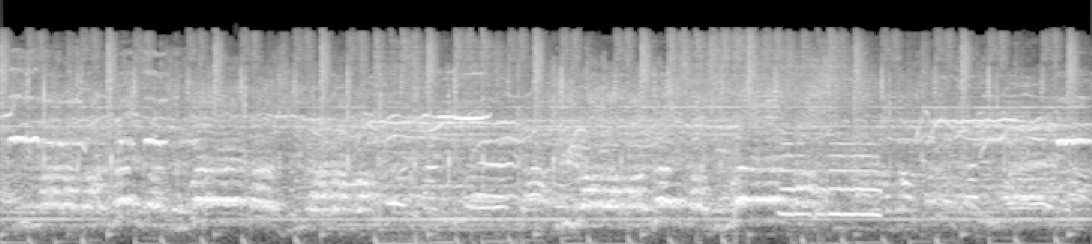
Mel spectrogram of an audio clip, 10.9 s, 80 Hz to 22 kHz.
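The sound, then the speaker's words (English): A crowd celebrates in Harare as Robert Mugabe resigns, a loud, continuous mass of cheering, shouting and ululating voices with whoops rising over the dense roar throughout. “Huge celebrations in Harare as Robert Mugabe, Zimbabwe's president of 37 years, resigns. We'll have the latest from the Zimbabwean capital”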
